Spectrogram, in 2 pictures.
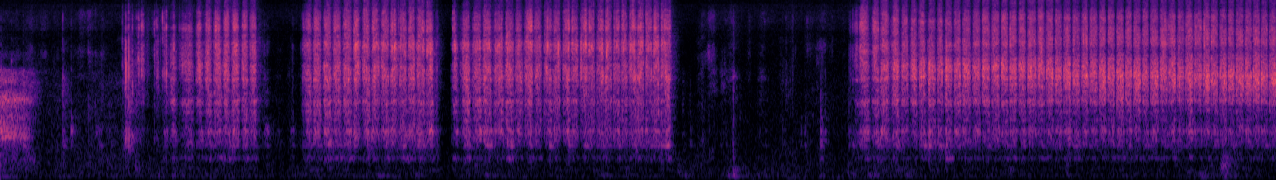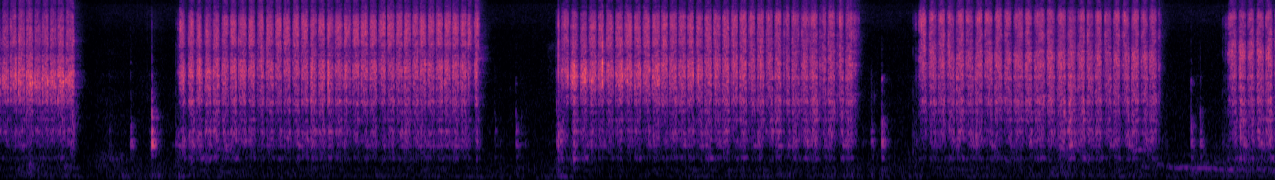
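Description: Fret polishing on a Fender Squier Telecaster: repeated bursts of abrasive rubbing and scratching on the metal frets, close and fairly loud, each stroke run lasting a few seconds and separated by short pauses.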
